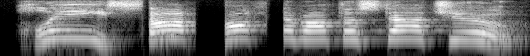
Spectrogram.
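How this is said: It is said in a mildly stern tone.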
